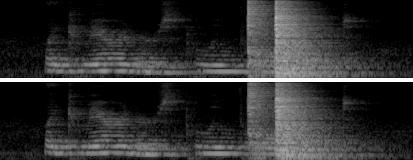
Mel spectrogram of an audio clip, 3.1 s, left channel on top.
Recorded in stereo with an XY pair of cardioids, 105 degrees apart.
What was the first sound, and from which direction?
A woman speaking, 40° right.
